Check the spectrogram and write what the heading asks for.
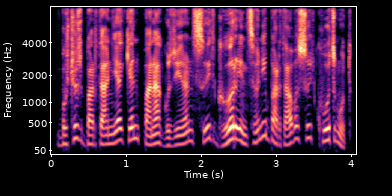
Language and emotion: Kashmiri, angry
